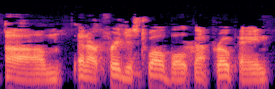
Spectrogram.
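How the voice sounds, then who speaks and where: A man in his thirties, a podcast guest, telling a rambling story in a relaxed way with restarts and chuckles. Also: low-pitched, unhurried, highs cut off. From Ohio. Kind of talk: casual storytelling.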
